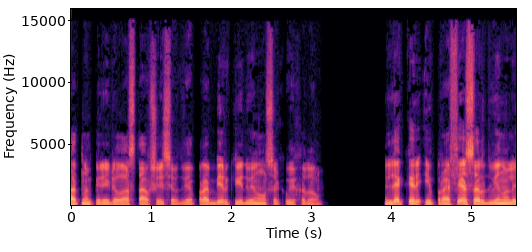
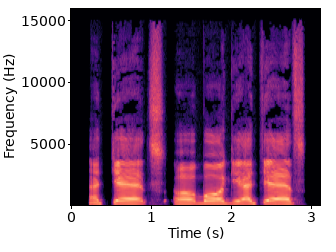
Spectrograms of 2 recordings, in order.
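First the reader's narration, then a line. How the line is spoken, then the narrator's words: Sobbing. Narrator (Russian): Авраам Давидович начал рыдать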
